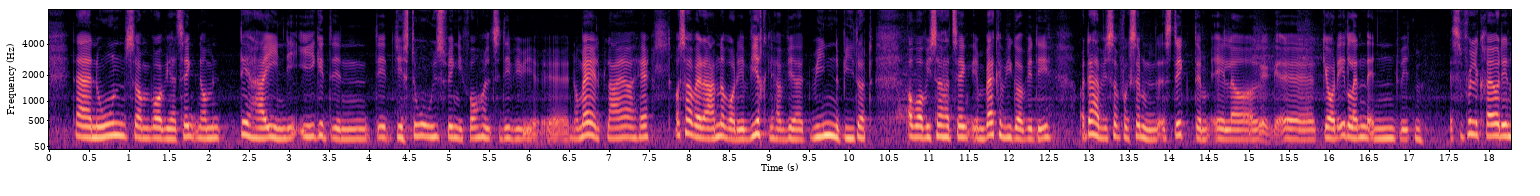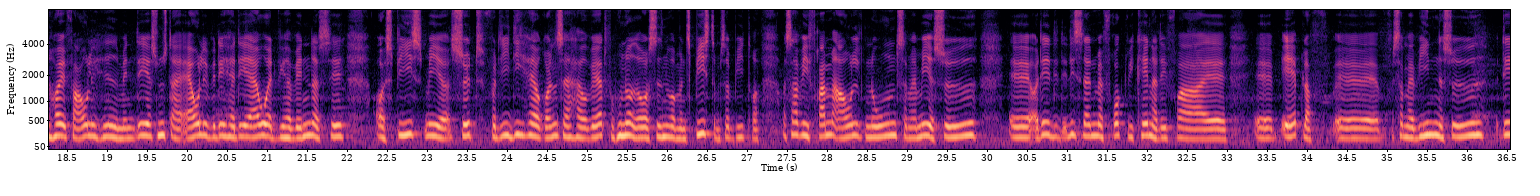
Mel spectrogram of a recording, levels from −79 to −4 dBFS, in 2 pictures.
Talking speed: 225 wpm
